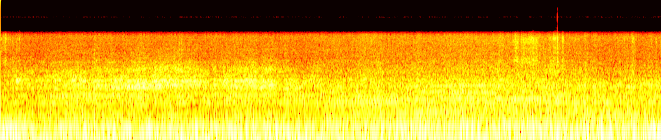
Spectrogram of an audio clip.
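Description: SEAT Altea FR's engine running hard at speed on a race track, under a steady heavy low rumble of road and wind noise.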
